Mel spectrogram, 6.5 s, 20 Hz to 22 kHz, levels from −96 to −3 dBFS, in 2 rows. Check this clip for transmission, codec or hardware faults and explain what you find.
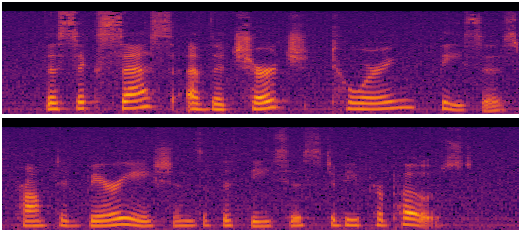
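Nothing in the transmission, codec or hardware chain stands out here, just the speech with a bit of ordinary room noise sitting about 23 dB beneath it, which belongs to the recording space rather than to the system.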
